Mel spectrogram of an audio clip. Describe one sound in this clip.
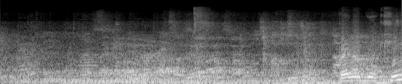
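Billiard balls click sharply together.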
